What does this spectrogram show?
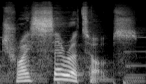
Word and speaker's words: triceratops: today triceratops try sarah tops can you say it with me try sarah tops let's learn all about triceratops triceratops was found in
